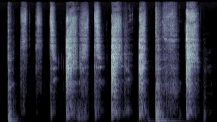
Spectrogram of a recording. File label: beatbox sequence open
